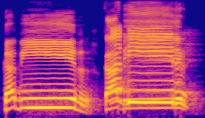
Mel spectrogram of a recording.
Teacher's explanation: بعض بچوں نے کبیر پہ را کو پر کیا، پر نہیں کرنا، باریک کرنا ہے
